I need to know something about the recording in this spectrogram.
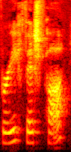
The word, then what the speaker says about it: Fishpaw: For those of you who don't know me, my name is Fishpaw. Um, Fishpaw, exactly like how you would think it is spelled.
